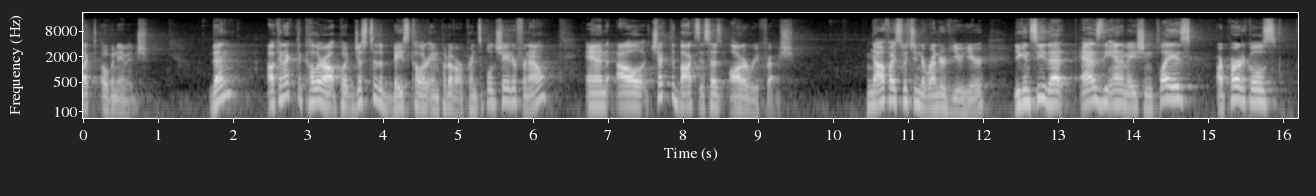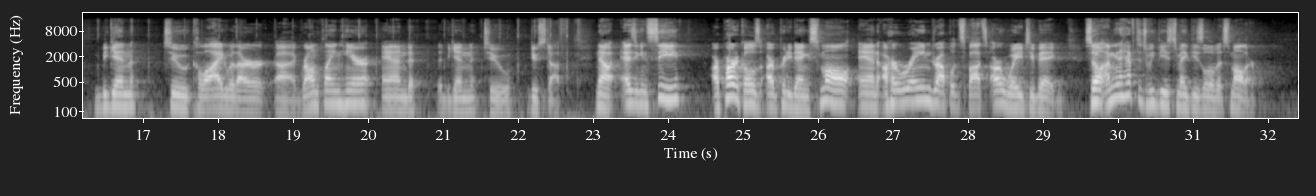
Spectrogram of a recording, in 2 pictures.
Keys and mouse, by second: 0.0 a, 6.0-8.5 middle drag, 8.5-10.2 drag, 10.6 shift+z, 13.4-15.1 drag, 15.1 Right, 15.3 Right, 26.9-32.3 middle drag, 32.3-32.4 drag.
